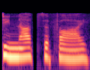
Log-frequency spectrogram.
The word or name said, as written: denazify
